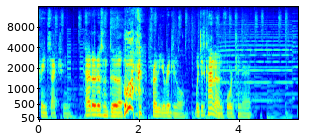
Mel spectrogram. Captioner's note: gasp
